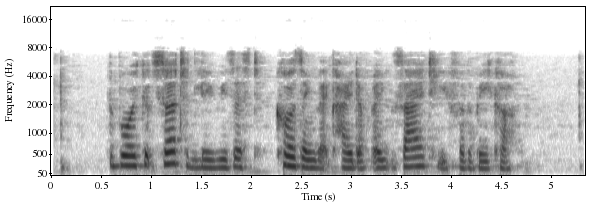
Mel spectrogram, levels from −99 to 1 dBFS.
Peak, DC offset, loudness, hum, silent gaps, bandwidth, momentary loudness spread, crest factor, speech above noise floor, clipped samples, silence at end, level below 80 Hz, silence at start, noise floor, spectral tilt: -8 dBFS; under 0.1%; -24 LUFS; none; none; 8 kHz; 10 LU; 18 dB; 40 dB; under 0.1%; 0.7 s; -68 dBFS; 0.1 s; -63 dBFS; -4 dB/octave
